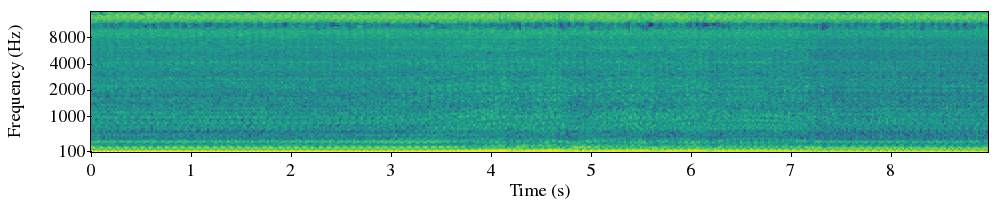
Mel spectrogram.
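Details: 2010 Dodge Charger idling just after its first start following replacement of damaged heads, before coolant is added: a steady, even low idle with a smooth beat and only a brief wobble mid-clip, running normally.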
